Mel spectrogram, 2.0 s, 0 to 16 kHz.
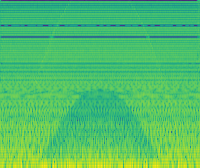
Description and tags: Sonified with Audio Paint from this image Rainbow mixed in Goldwave of Rainbow2 with the reverse of itself.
